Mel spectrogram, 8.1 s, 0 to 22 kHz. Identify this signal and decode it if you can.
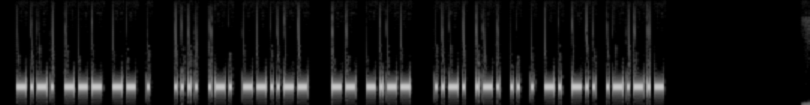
Morse code, heard as a keyed tone, about 34 wpm, 700 Hz. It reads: COME HR, MY FRIEND.
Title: Sentences from Top 300 Words and Abbreviations 35wpm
